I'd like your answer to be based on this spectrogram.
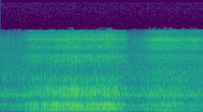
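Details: Adult man snoring in sleep: a rough, low, rumbling snore that swells and fades over one breath, followed by a quieter breath.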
